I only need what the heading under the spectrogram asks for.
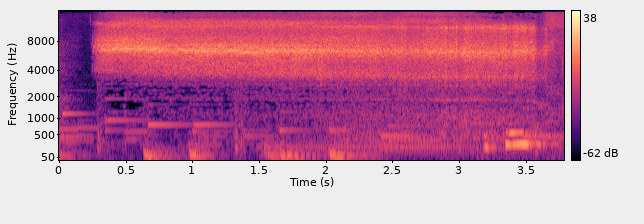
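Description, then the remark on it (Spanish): A voice makes a long, steady "shhh" hiss imitating the white noise played for babies, sustained for over three seconds with faint low background sounds underneath. “Esa S es el ruido blanco que se pone a los guaguas. Que es como este”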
